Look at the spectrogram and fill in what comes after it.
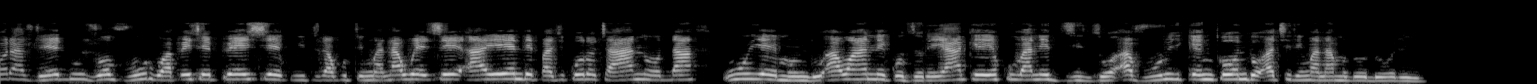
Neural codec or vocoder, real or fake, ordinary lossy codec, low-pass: codec, 16 kHz, 16 kbps, FreqCodec, larger model; fake; AAC, 32 kbps; 7.2 kHz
